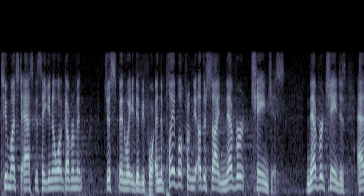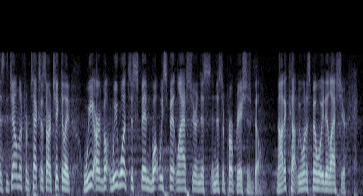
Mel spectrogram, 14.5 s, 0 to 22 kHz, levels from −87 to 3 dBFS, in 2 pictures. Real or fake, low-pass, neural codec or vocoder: real; 7.2 kHz; none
